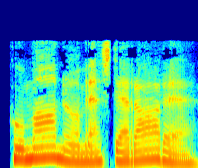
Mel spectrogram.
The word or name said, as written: humanum est errare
